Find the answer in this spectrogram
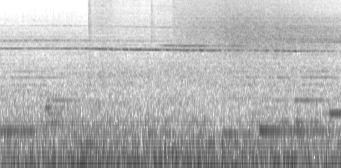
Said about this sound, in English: From outside came the sounds of hissing steam and squeaking metal. I looked through my window and saw a train standing perfectly still in front of my house.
